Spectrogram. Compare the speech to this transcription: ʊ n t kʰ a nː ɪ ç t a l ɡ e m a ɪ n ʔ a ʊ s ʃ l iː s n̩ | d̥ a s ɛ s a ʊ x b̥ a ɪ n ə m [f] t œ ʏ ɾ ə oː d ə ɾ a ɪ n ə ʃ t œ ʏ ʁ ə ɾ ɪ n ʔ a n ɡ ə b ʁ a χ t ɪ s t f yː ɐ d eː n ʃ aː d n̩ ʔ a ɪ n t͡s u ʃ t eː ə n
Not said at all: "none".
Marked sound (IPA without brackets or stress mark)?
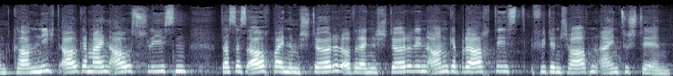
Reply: ʃ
